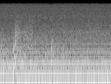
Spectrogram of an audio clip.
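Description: Steady electrical mains hum, with two faint ticks about a quarter second and a second in.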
